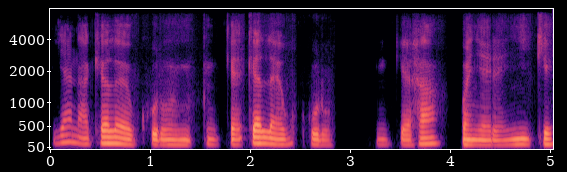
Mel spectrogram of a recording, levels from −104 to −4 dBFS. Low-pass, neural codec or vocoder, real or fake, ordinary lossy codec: 7.2 kHz; codec, 16 kHz in and 24 kHz out, 0.9 kbps, LongCat-Audio-Codec, fine tuned four codebook decoder; fake; none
